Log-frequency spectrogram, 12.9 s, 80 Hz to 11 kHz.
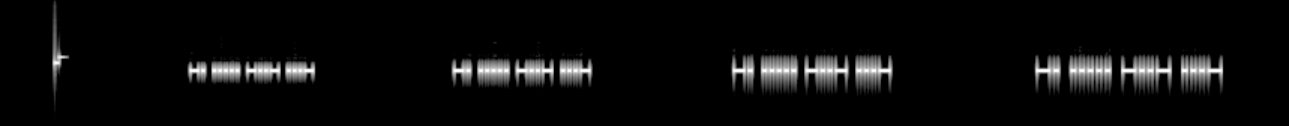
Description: Morse code, heard as a keyed tone, about 34 wpm, 700 Hz. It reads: N5XV N5XV N5XV N5XV
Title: Speed Racing - USA Call Signs 28wpm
